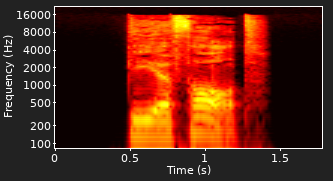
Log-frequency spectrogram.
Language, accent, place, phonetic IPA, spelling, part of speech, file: German, Germany, Berlin, [ˌɡeːə ˈfɔʁt], gehe fort, verb, De-gehe fort.ogg
- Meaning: inflection of fortgehen: 1. first-person singular present 2. first/third-person singular subjunctive I 3. singular imperative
